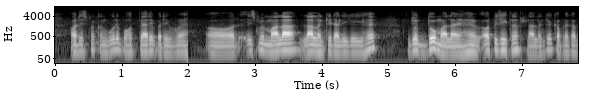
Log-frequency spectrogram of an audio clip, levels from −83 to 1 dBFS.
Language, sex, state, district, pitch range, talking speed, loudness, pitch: Hindi, female, Bihar, Sitamarhi, 100-125 Hz, 200 wpm, -22 LUFS, 110 Hz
